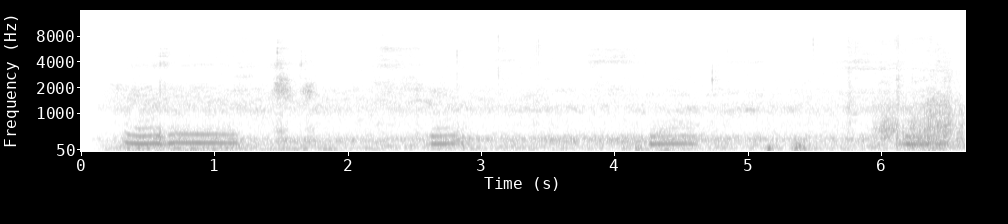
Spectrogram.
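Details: American Staffordshire Terrier sleeping outdoors in nature, snoring in low droning tones that recur about every one and a half to two seconds, each breath a steady hum with a faint overtone, over soft background noise.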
